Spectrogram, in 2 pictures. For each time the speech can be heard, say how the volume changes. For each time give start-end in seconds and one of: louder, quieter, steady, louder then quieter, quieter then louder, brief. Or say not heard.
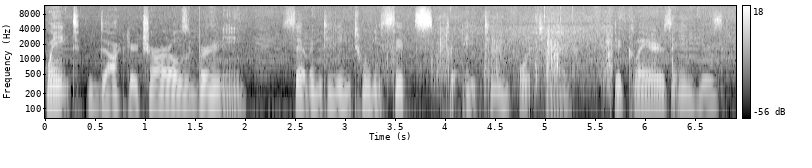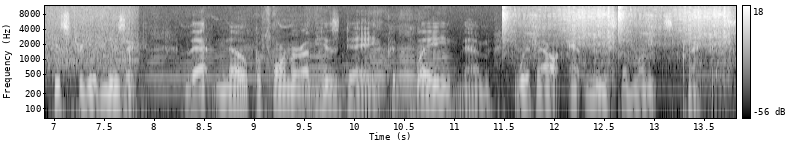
0.0-13.7 quieter.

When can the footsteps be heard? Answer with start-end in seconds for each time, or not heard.
2.7-8.1.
